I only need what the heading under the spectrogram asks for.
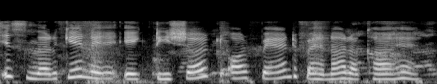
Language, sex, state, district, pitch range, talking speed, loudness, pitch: Hindi, female, Assam, Kamrup Metropolitan, 245-295 Hz, 135 wpm, -13 LUFS, 275 Hz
